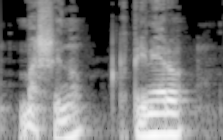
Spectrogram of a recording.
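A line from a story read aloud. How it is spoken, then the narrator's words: Timid interjection. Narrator (Russian): робко вклинился майор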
